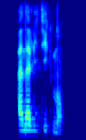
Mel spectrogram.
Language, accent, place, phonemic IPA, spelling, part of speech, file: French, France, Lyon, /a.na.li.tik.mɑ̃/, analytiquement, adverb, LL-Q150 (fra)-analytiquement.wav
- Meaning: analytically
